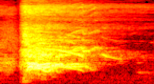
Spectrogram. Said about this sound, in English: You could do like a silent scream in the bathroom, like um, uh, like just uh, uh, you open your mouth really wide and you do a big exhale as if you're gonna yell, but you don't. You just exhale.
